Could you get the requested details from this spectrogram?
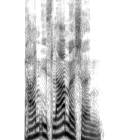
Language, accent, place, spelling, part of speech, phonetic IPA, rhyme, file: German, Germany, Berlin, panislamischen, adjective, [ˌpanʔɪsˈlaːmɪʃn̩], -aːmɪʃn̩, De-panislamischen.ogg
- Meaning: inflection of panislamisch: 1. strong genitive masculine/neuter singular 2. weak/mixed genitive/dative all-gender singular 3. strong/weak/mixed accusative masculine singular 4. strong dative plural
